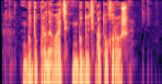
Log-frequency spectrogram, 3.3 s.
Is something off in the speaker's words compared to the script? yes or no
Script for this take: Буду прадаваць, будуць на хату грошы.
yes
